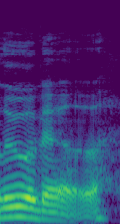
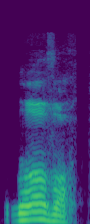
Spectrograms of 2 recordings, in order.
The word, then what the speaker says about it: Louisville: Do you say Louisville? Not Louisville. Louisville. I gotta say it like Louisville. It's just It's just like Is that even a syllable? Just one. Louisville. Yeah. You got to slur it all together.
